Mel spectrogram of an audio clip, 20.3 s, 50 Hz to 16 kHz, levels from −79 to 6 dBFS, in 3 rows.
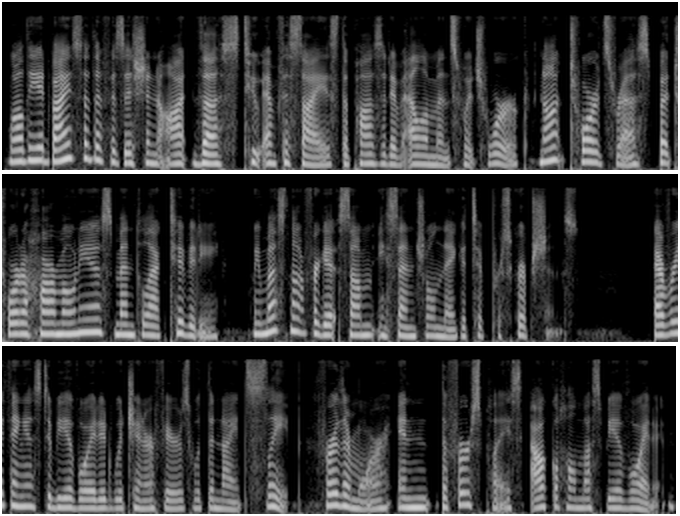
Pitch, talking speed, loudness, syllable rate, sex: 210 Hz, 155 wpm, -20 LUFS, 5.2 syllables/s, female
